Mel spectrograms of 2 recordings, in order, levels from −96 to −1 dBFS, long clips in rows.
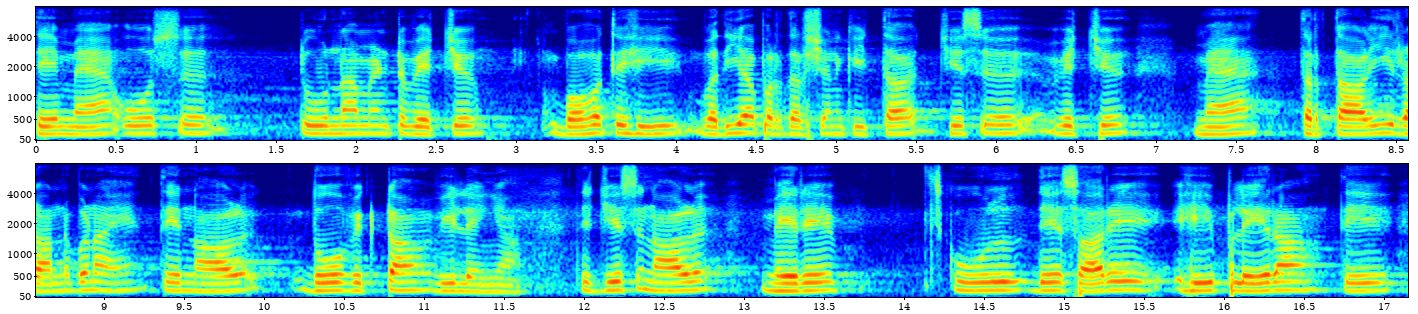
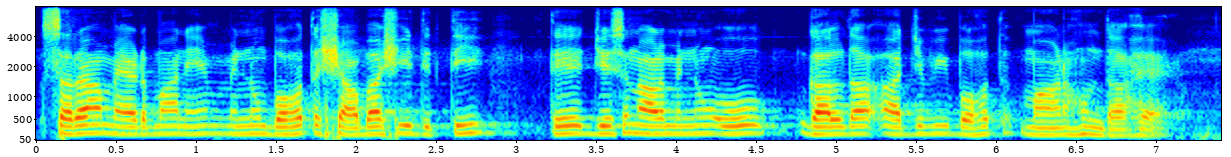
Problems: background sounds at intervals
